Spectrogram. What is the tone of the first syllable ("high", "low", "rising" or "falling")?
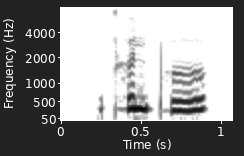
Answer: high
